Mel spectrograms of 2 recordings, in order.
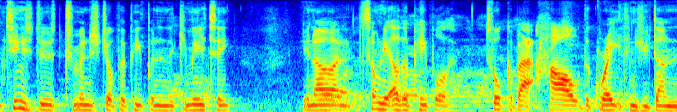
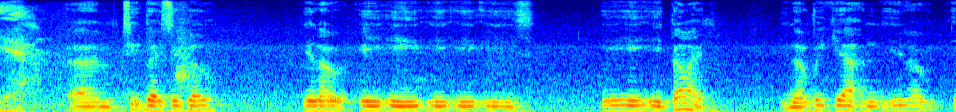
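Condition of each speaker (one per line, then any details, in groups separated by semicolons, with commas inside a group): No condition
Motor neurone disease; affects muscles and nervous system; rapid progression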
